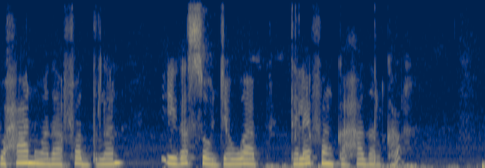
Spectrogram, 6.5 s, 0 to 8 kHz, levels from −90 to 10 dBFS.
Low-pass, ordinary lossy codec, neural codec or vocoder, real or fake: none; none; none; real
